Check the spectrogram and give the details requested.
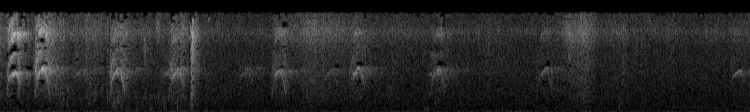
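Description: A bird calling: a series of short, sharp chirps about a second apart, loudest in the first two seconds and growing fainter and more spaced out after.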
